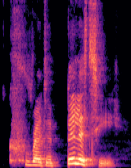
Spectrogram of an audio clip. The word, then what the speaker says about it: credibility: Credibility, credibility. Comprehension, comprehension. Notice that these words come from Latin and we have penultimate syllable stress.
